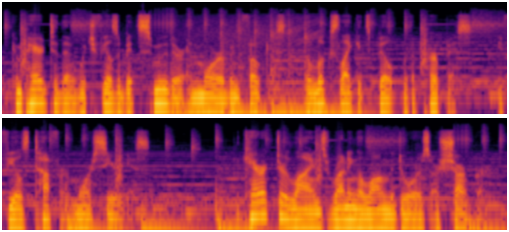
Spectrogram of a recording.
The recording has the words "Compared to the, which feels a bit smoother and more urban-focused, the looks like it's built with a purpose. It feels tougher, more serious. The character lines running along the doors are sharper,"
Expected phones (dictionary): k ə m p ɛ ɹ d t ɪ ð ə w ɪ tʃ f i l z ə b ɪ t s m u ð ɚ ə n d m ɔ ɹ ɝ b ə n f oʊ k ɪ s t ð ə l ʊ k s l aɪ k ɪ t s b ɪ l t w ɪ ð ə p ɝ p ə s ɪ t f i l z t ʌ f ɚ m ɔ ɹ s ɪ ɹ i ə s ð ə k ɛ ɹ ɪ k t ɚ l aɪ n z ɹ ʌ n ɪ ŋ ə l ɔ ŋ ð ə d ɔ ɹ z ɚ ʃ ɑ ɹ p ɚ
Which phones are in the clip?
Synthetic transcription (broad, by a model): k m p ɛ ɹ d t ɪ ð ə w ɪ tʃ f i l z ə b ɪ t s m u ð ɚ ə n m ɔ ɹ ɝ b ə n f oʊ k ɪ s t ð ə l ʊ k s l aɪ k ɪ t s b ɪ l t w ɪ ð ə p ɝ p ə s ɪ t f i l z t ʌ f ɚ m ɔ ɹ s ɪ ɹ i ə s ð ə k ɛ ɹ ɪ k t ɚ l aɪ n z ɹ ʌ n ɪ ŋ ə l ɔ ŋ ð ə d ɔ ɹ z ɚ ʃ ɑ ɹ p ɚ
